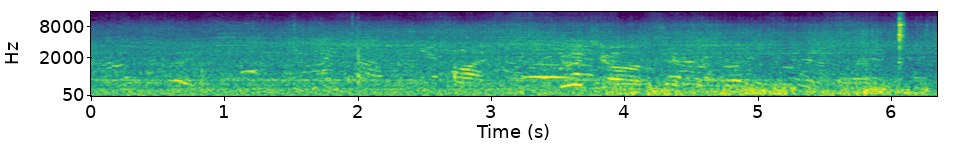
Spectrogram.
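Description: Indistinct chatter of several people talking at a distance, over a steady low rumble.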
